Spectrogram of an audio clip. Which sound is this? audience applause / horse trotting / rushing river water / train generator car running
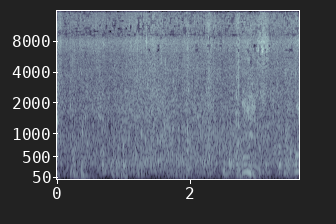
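rushing river water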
